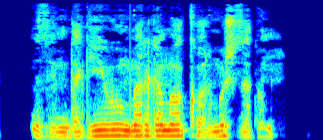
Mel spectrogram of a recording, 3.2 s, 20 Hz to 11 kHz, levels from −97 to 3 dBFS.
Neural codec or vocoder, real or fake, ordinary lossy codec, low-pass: none; real; MP3, 96 kbps; 9.9 kHz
